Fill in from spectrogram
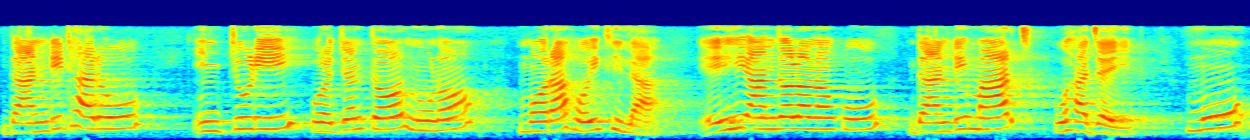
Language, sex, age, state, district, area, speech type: Odia, female, 45-60, Odisha, Boudh, rural, spontaneous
